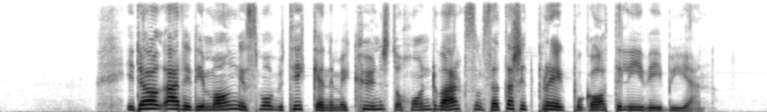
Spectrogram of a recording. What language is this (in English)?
Norwegian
